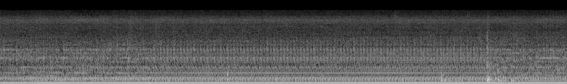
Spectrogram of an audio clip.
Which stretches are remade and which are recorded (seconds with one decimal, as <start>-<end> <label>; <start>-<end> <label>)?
0.0-1.5 remade; 1.5-4.9 recorded; 4.9-5.7 remade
